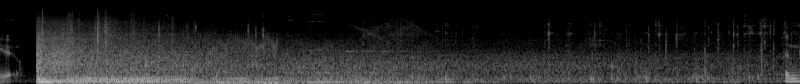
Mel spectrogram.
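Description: A truck speeding past: a sudden loud rush of engine rumble and road noise that starts just after the beginning and slowly dies away over several seconds.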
